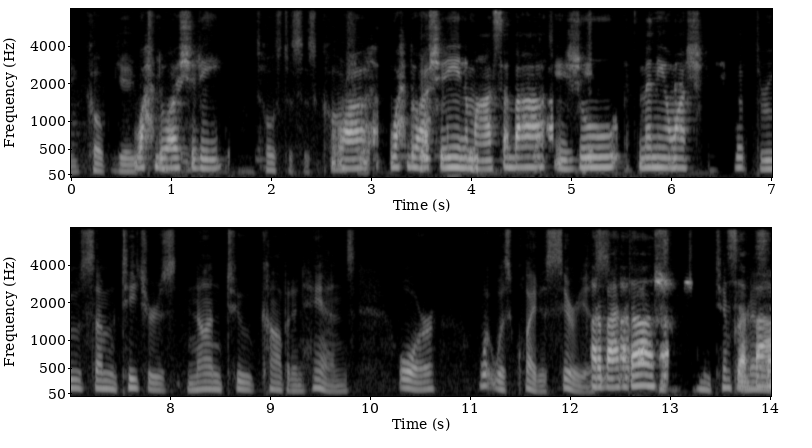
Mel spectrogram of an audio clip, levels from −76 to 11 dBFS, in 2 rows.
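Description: Speech, with two kinds of fault that overlap in time. Speech suppressed in double talk pulls the talker down by as much as about 35 dB from 0.4 to 1.9 s, from 3.12 to 6.71 s, and again from 12.84 s to the end. The voice dips and breaks into pieces for about a second in the first stretch and about three seconds in the second. The likely cause is an echo canceller that could not separate this talker from loudspeaker echo while the far side was also speaking, so it attenuated everything. Echo leak also runs through the clip as a delayed copy of the voice. It is faint, at about 25 dB below the speech, with a 361 ms delay from 1.55 to 1.93 s. From 2.89 to 6.08 s it is much stronger, only about 5 dB down, with a 281 ms delay. From 12.49 s to the end it comes back at the same 281 ms delay and roughly equal in level to the speech itself. This likely comes from a speakerphone whose canceller did not remove all of what its microphone picked up and sent it back. 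The audio is band-limited to 8 kHz, which fits the G.722 codec at 64 kbps on a normal call path.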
